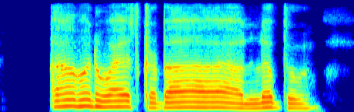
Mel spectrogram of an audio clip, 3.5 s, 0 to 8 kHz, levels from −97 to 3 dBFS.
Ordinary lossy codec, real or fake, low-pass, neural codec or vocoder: MP3, 48 kbps; fake; 7.2 kHz; codec, 24 kHz, 0.9 kbps, WavTokenizer, small release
